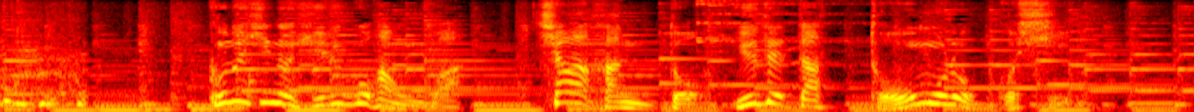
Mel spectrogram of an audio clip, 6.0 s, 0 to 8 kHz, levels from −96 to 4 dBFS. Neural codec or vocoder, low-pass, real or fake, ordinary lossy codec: none; none; real; none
